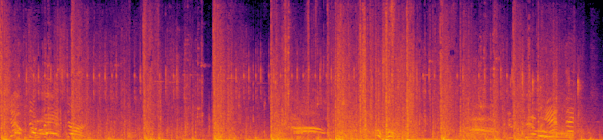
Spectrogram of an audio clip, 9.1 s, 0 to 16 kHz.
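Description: Gunfire in Red Dead Redemption 2, repeated loud shots and scattered volleys mixed with shouting voices and crashing impacts throughout.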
